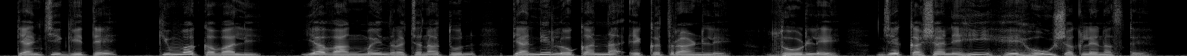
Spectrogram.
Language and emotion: Marathi, neutral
